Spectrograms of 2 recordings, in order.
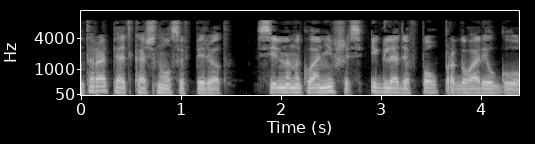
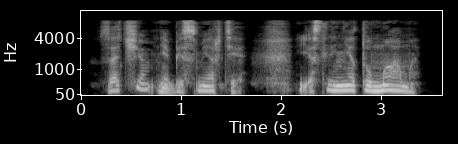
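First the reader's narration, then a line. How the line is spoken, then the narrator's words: Whispering little hedgehog. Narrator (Russian): шепотом сказал ежики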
